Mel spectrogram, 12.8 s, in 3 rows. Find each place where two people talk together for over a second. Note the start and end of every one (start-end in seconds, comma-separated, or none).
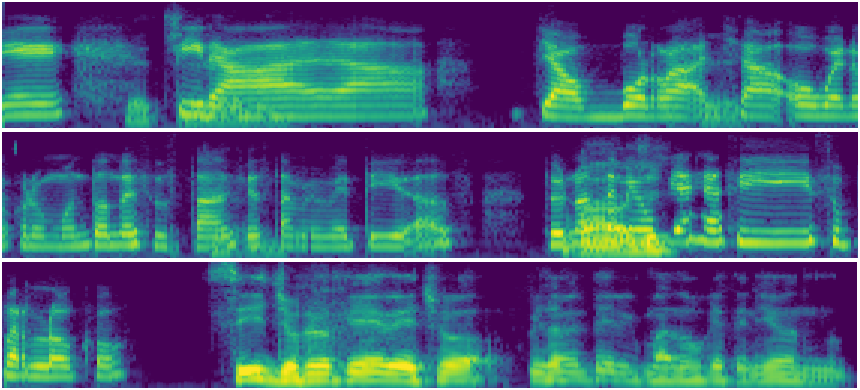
none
